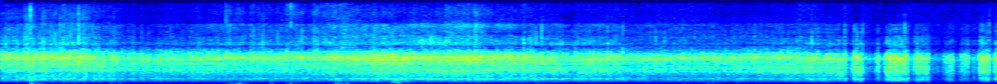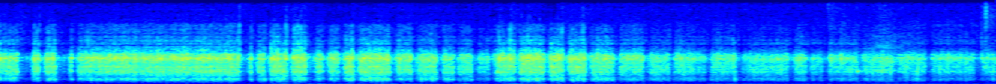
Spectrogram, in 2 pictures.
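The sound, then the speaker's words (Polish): Loud, continuous static hiss from a radio receiver picking up electrosmog in a city centre, a dense wash of noise with a low hum underneath. Bursts of crackling clicks and very short breaks of tens of milliseconds come toward the middle. “No, na razie to jest jeden wielki szum.”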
